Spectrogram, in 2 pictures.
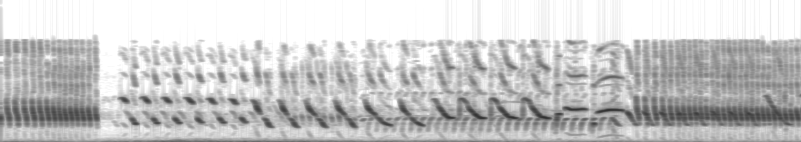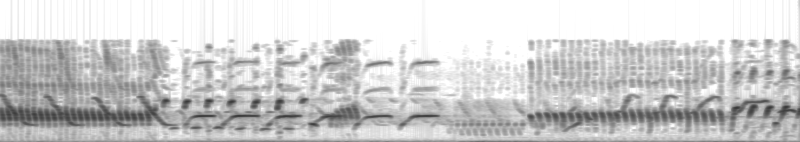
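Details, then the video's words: Excited male canary in full song: rapid trills of repeated down-slurred notes, then a sustained buzzy high tour, a scratchy rolled phrase, a lower dip and a fresh bright trill, with a faint low background hum. "هيجان ذكرى كناري سيجبر كناريك على التغريد فورا"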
